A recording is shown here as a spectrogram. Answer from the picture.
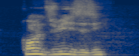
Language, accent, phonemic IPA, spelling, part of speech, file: French, Canada, /kɔ̃.dɥi.zi/, conduisît, verb, LL-Q150 (fra)-conduisît.wav
- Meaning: third-person singular imperfect subjunctive of conduire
